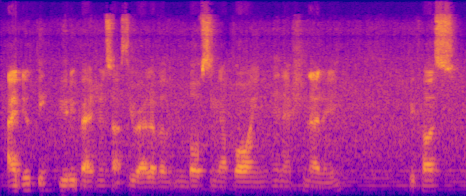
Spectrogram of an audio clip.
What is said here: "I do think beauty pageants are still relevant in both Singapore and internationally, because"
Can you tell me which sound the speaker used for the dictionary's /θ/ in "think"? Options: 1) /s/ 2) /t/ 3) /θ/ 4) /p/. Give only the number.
2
